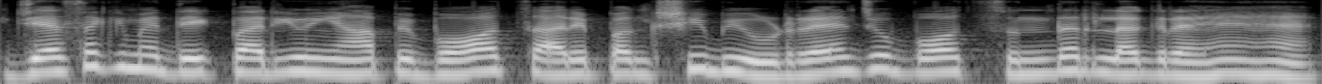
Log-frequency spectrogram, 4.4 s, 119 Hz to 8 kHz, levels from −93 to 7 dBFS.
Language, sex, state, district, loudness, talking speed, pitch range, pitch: Hindi, female, Bihar, Katihar, -15 LUFS, 300 wpm, 195-225 Hz, 205 Hz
